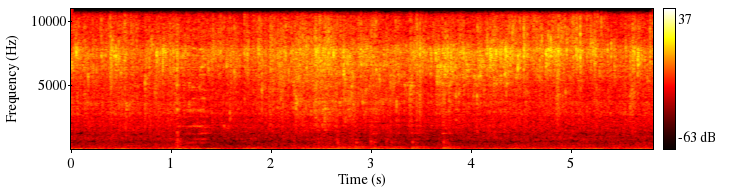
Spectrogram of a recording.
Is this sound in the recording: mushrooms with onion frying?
yes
